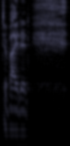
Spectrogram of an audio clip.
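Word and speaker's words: Divi-Dead: My friends and I when we played the game is uh we called it Divi Dead cuz of the way it's spelled, but it's supposed to be pronounced Divided.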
